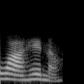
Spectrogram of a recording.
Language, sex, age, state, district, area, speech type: Marathi, female, 18-30, Maharashtra, Pune, urban, conversation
